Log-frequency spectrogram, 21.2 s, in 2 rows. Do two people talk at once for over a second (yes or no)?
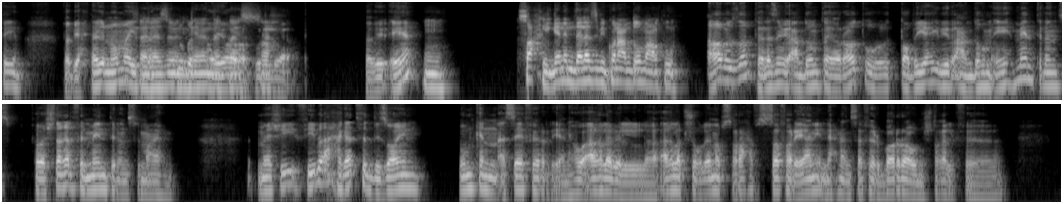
yes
